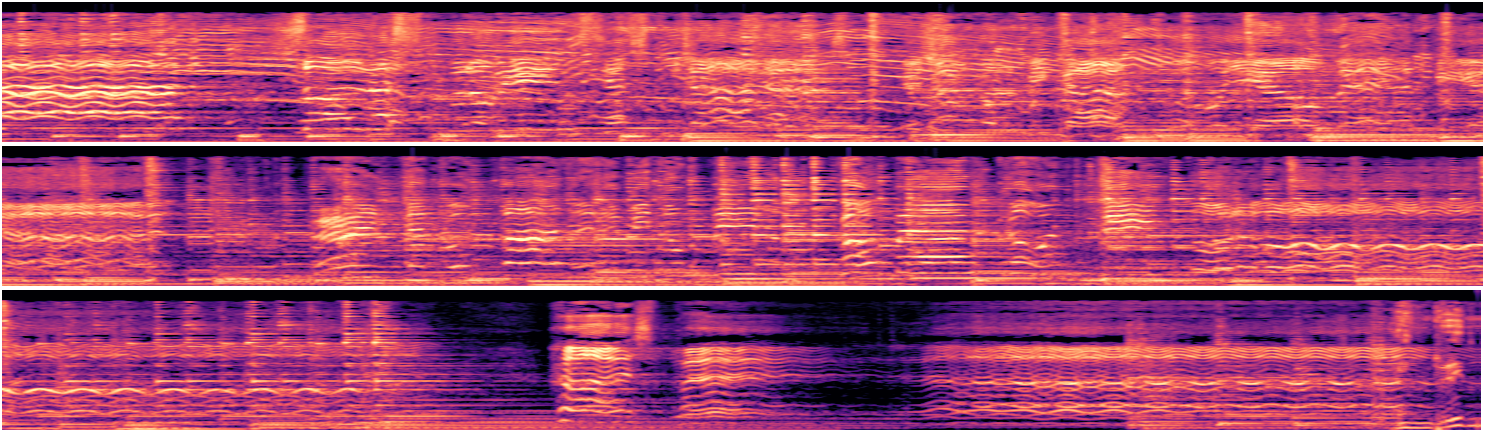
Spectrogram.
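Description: A lively Argentine cueca folk song plays loud and full throughout, dense layered instruments with what sounds like singing, dipping briefly near the end before resuming.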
